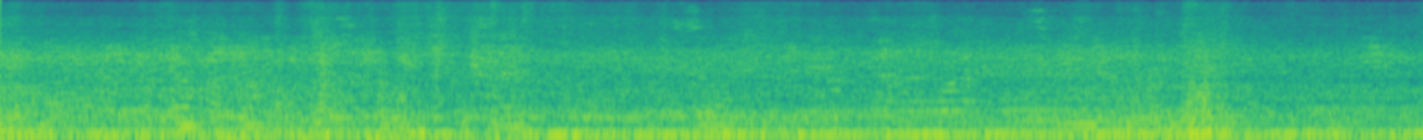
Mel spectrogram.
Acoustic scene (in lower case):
bus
